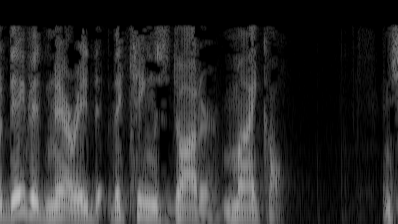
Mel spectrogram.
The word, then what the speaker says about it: Michal: Remember Michal, some pronounce it Michal, Saul's daughter.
